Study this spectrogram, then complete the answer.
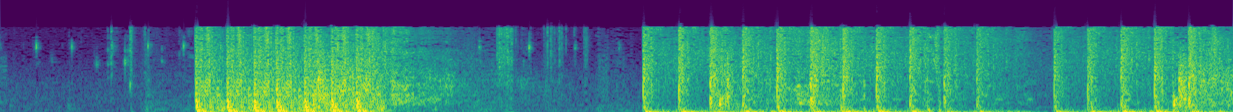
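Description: Rapid automatic gunfire in a shooter video game, loud dense bursts of shots with brief pauses between volleys, continuing nearly throughout.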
